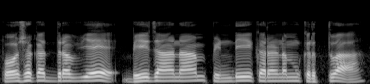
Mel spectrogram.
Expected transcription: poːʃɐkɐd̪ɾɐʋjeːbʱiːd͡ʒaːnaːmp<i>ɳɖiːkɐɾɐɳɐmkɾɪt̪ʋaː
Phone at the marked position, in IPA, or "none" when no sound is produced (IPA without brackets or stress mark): i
